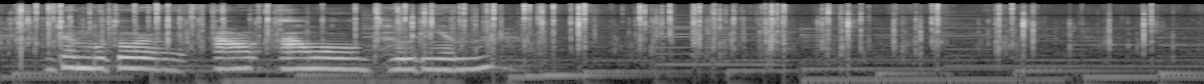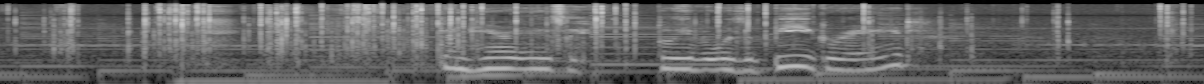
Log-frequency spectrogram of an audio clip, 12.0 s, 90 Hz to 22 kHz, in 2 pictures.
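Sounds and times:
plastic sleeve crinkling: 0:00.0 - 0:12.0
soft held chords music: 0:00.0 - 0:12.0.

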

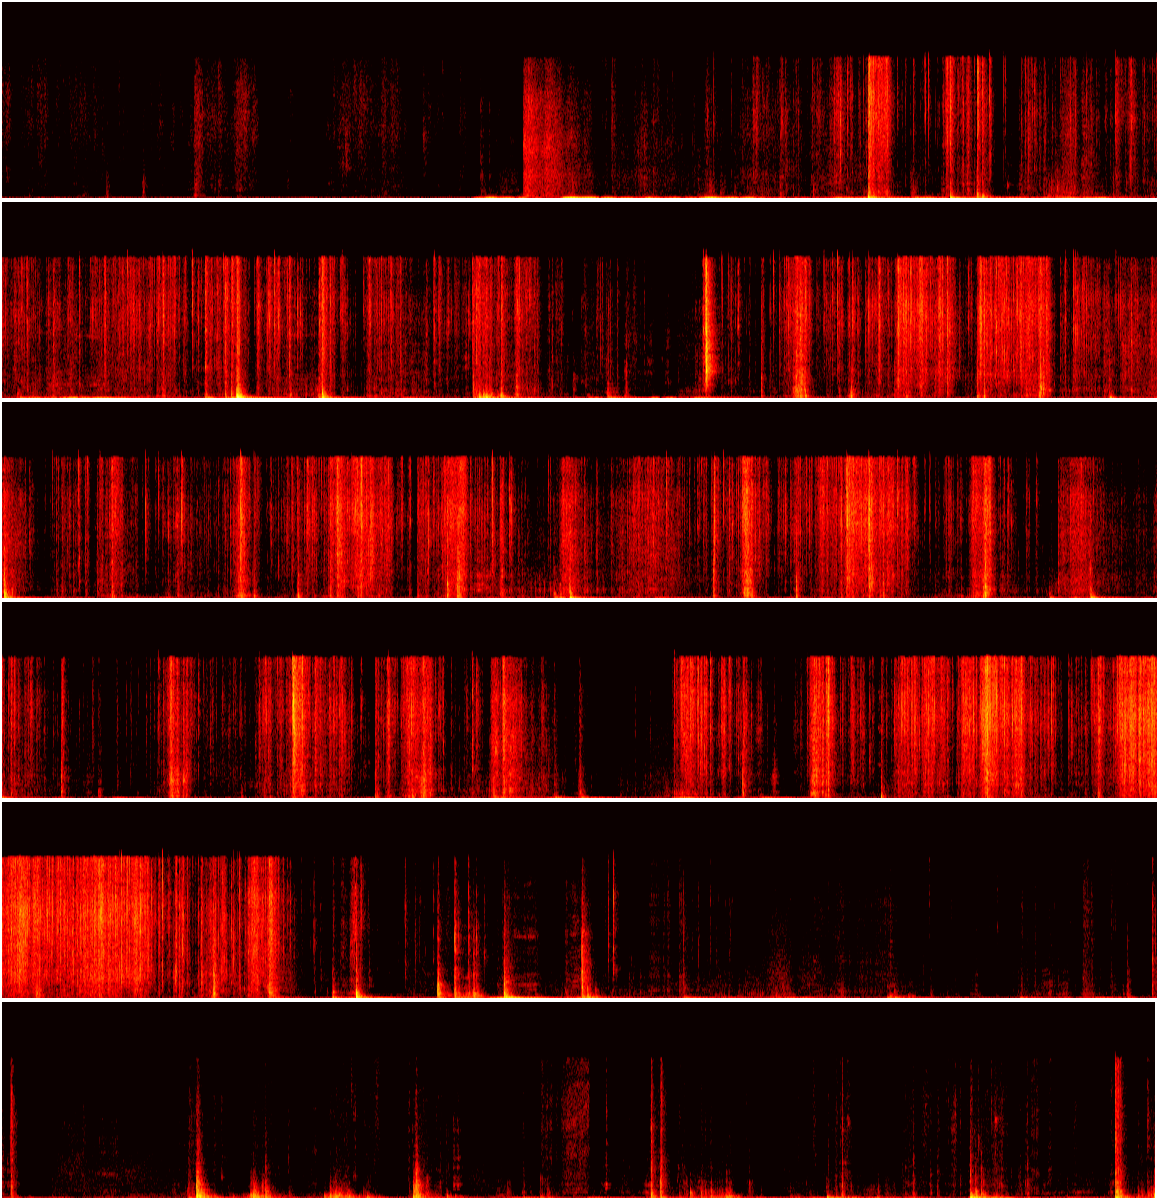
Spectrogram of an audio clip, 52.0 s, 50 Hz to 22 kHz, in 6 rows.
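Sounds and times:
packaging wrap crinkling and tearing: 0:05.5 - 0:30.3, 0:31.0 - 0:37.9.

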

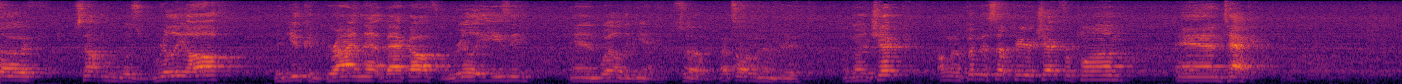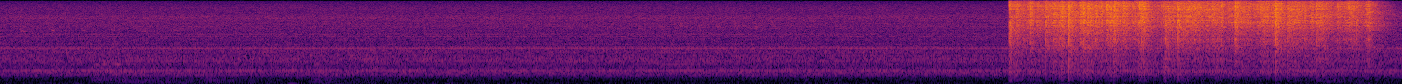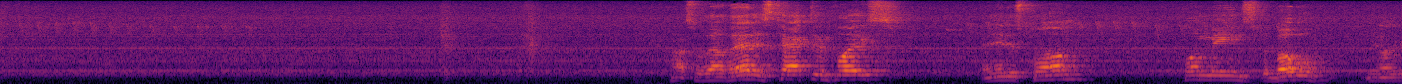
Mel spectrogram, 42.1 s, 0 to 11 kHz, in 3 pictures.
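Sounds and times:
faint steady hum: 0:00.0 - 0:42.0
crackling welding arc: 0:24.0 - 0:28.2.

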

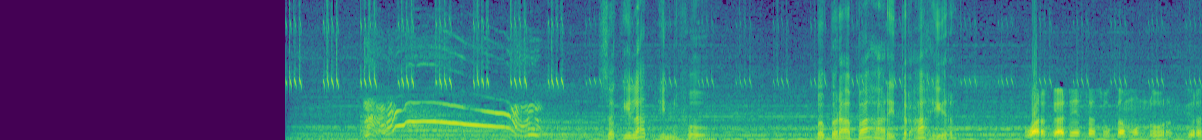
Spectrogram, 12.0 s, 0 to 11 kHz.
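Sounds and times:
crickets chirping: 0:02.9 - 0:12.0
low hum: 0:02.9 - 0:12.0
dog howling: 0:03.6 - 0:06.0.

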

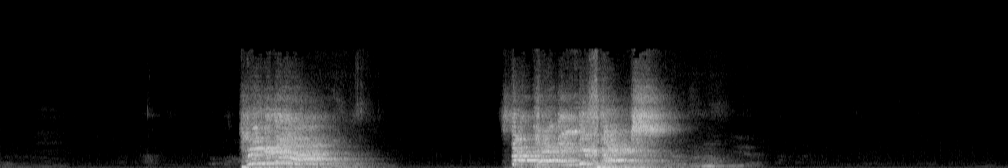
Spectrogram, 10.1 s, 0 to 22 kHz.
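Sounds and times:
woman shouting through a microphone: 0:02.4 - 0:03.7, 0:05.0 - 0:06.9.

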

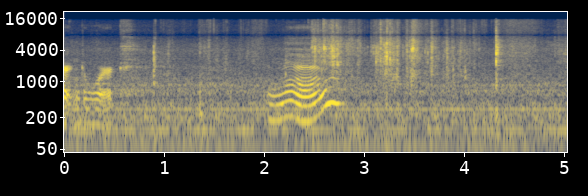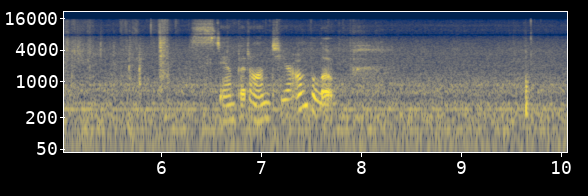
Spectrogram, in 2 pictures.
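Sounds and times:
paper rustle: 0:00.9 - 0:06.2.

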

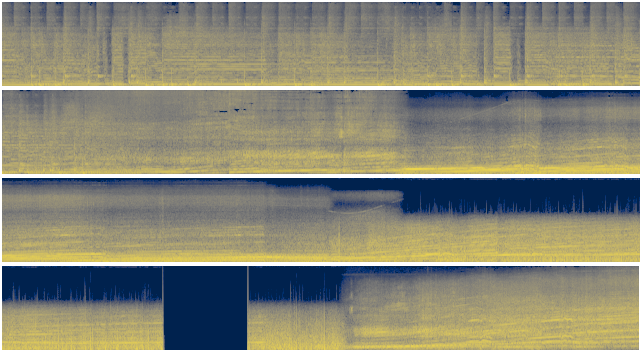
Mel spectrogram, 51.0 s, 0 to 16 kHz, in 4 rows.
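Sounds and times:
car engine revving and accelerating: 0:14.8 - 0:41.5, 0:45.2 - 0:51.0.

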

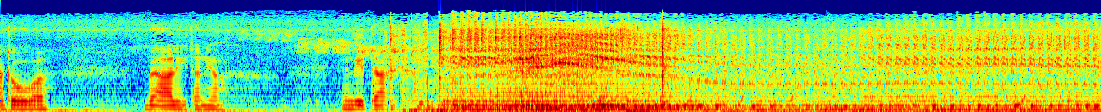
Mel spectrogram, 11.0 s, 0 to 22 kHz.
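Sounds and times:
outboard motor starting and running: 0:03.8 - 0:11.0.

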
